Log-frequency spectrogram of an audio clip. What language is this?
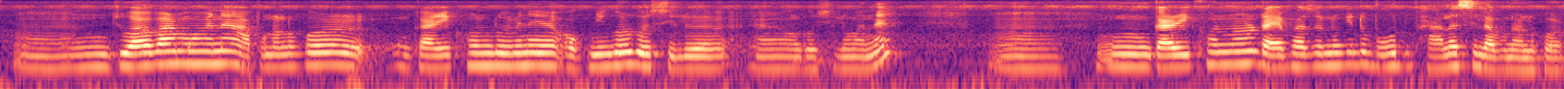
Assamese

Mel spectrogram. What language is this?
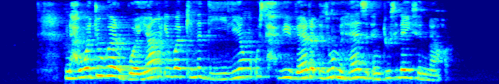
Kabyle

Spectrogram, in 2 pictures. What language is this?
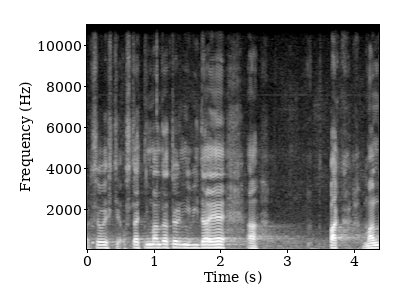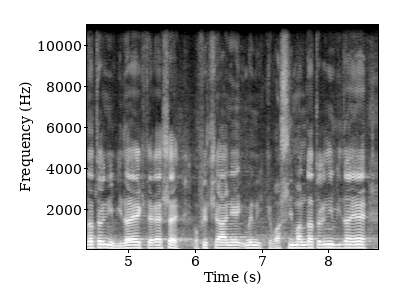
Czech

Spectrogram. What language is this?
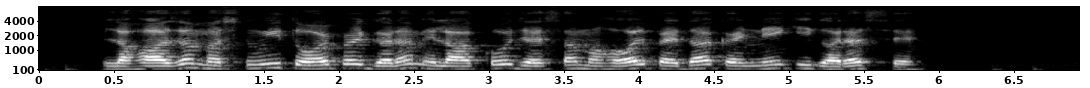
Urdu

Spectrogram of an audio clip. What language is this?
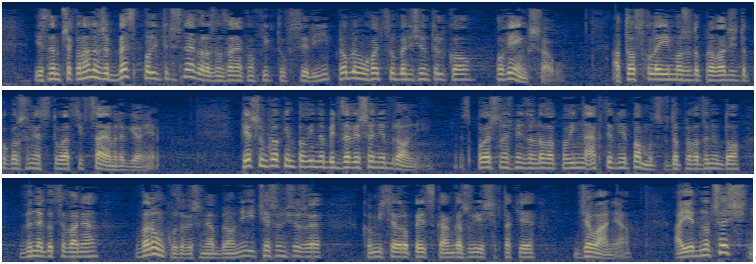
Polish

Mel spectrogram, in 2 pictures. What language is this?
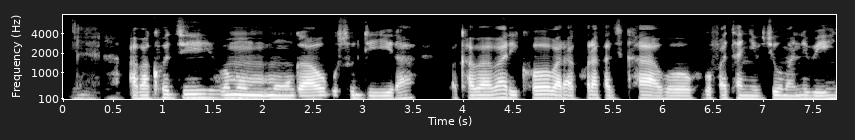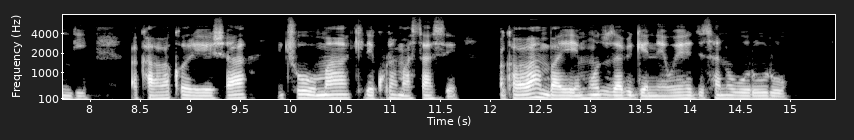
Rundi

